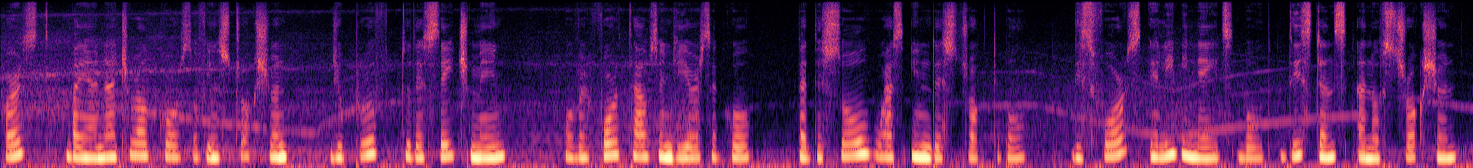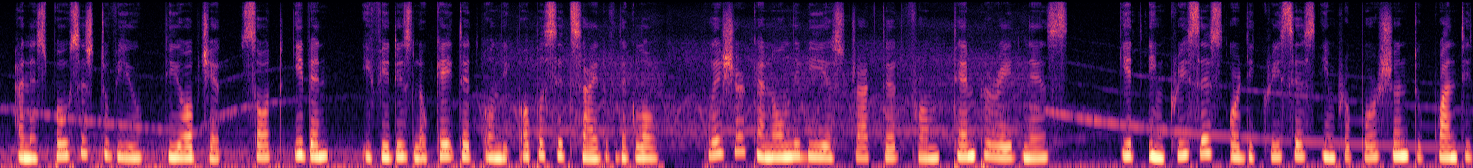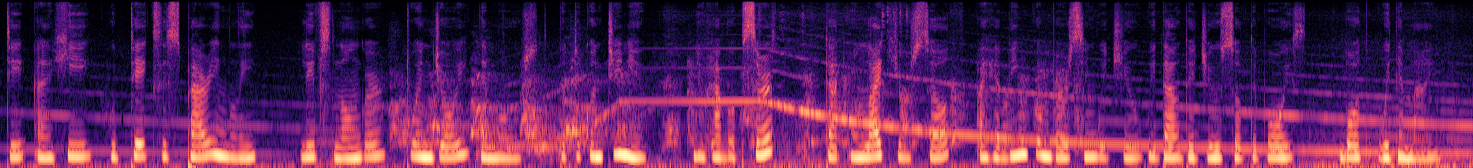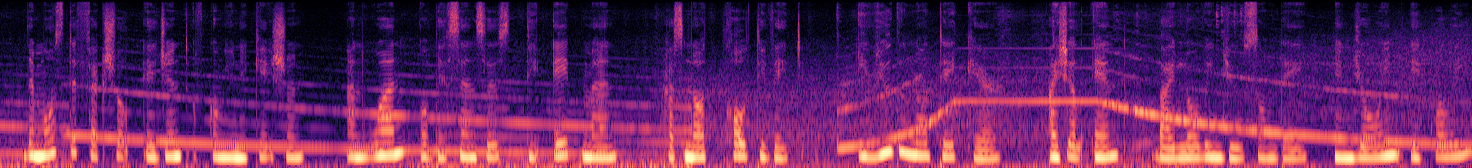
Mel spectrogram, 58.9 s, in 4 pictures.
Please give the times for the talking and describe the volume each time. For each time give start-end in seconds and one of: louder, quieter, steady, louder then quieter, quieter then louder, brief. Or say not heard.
0.0-58.8 steady.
